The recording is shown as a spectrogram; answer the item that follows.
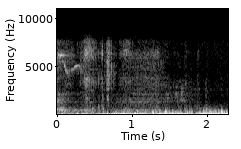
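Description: Plastic oil filter housing cap on a Mercedes E220 engine being unscrewed by hand, with faint rubbing and a few light clicks under a steady low rumble.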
